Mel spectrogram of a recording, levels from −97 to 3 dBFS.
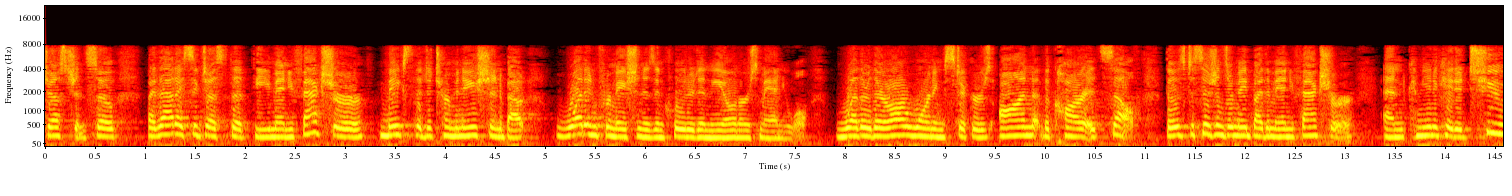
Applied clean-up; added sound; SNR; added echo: none; none; none; none.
